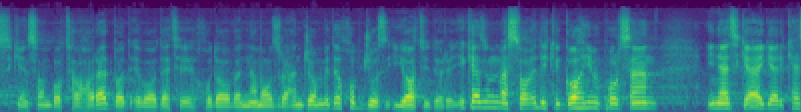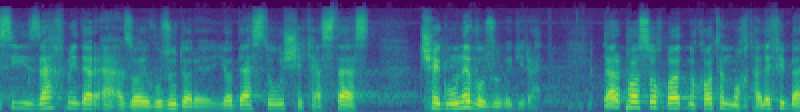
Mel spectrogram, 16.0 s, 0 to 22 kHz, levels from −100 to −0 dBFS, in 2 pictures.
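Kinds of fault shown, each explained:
No technical faults are audible.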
